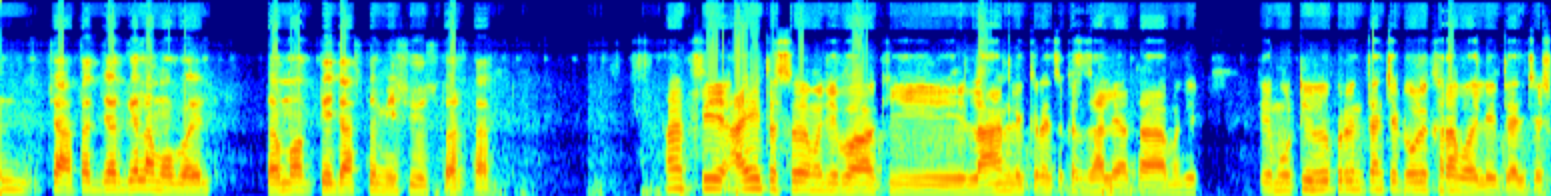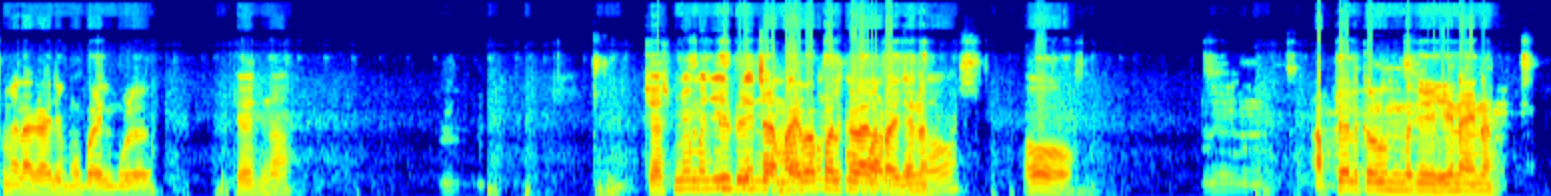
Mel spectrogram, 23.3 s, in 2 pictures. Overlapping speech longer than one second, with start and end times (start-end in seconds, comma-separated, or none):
16.8-18.6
